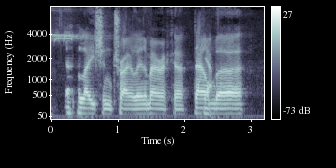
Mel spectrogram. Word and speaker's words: Appalachian: going to mispronounce it the aleppoletian trail have you heard of that appalachian that one appalachian trail in america down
